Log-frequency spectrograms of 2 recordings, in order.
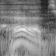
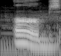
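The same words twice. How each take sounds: First: The word starts with a clear h sound. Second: The word starts with a vowel, no h sound.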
